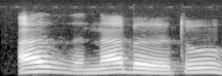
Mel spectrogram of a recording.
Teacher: اگلا حرف ذنب، یہاں ذال کو میم سے ملائیں گے، ذنب ذنب، اذنبتہ، ذال اس میں سیٹی کی آواز نہیں ہوگی، اذنبتہ نہیں پڑھنا بلکہ ذال زبان کا سرا اوپر کے دانتوں کے اندرونی کنارے سے پڑھا جائے گا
